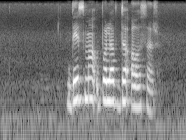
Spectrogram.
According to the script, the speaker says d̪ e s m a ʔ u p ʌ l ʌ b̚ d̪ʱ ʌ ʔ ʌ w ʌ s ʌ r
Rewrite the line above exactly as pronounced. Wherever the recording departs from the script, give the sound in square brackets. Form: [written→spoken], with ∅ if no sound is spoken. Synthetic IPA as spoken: d̪ e s m a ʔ u p ʌ l ʌ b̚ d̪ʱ ʌ ʔ ʌ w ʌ s ʌ r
